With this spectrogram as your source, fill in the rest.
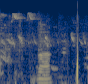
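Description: Young chicks give brief high cheeps while held by hand for a Ranikhet vaccine at home, mixed with a voice and a sharp click near the end.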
